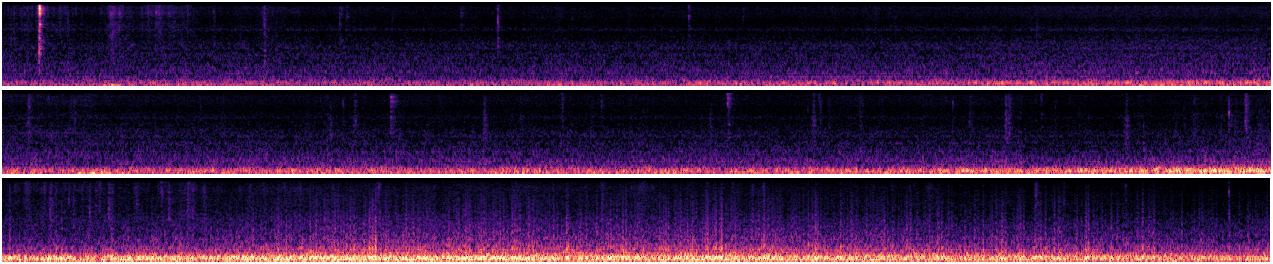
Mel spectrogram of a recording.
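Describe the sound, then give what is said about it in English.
An airplane taking off on a flight to Washington, D.C.: a steady low engine rumble and hiss that swells into a louder, fuller roar partway through and holds there, with no voices. “So sit back, relax, while we begin our trip by flying to Washington, D.C.”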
